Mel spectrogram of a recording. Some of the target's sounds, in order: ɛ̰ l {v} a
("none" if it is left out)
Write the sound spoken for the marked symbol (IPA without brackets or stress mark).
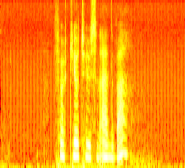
ʋ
